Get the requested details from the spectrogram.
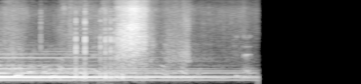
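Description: An acoustic steel-string guitar is strummed.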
